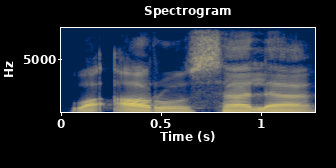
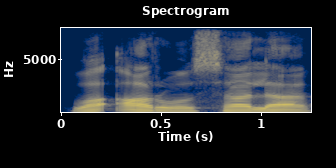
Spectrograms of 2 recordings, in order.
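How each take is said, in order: Both takes have the same delivery.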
